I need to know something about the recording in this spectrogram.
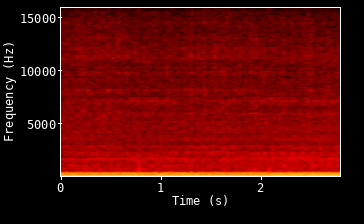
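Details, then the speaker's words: Hyundai Veloster after water pump O-ring replacement, running on used oil: a loud, deep, boomy droning idle from a muffler left loose and not yet tied up. The middle motor mount is missing, so the engine rocks side to side; no leaks seen. "Sounds like that because the muffler is loose. I didn't want to tie it up until I make sure that everything is good."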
